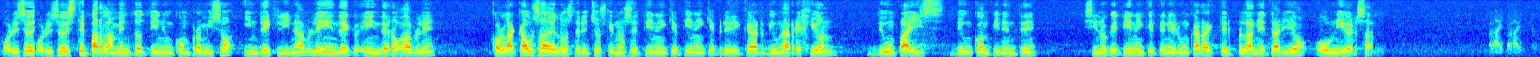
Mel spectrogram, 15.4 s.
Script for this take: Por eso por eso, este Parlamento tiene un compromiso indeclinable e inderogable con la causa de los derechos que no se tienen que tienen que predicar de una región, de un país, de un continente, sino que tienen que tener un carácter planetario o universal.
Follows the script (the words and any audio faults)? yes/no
no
